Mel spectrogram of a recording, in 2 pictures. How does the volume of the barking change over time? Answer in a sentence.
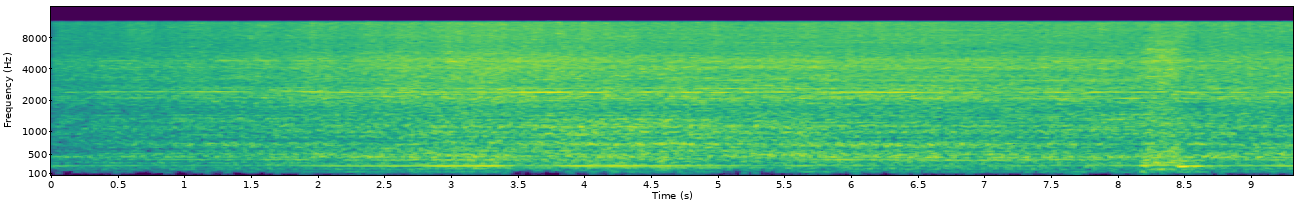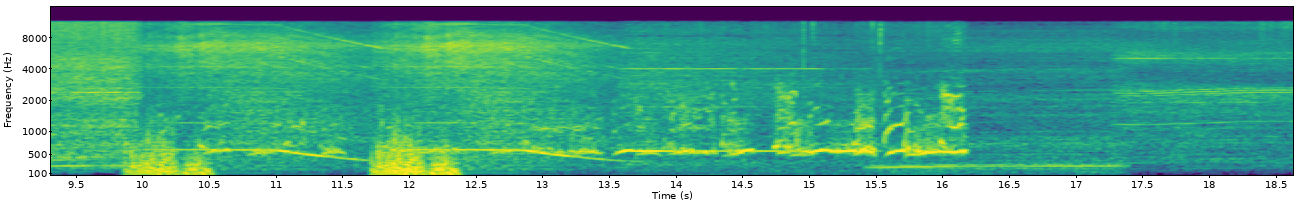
The volume of the barking goes up.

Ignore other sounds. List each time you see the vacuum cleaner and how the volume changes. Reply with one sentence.
The vacuum cleaner can be heard from 0.0 to 18.5 s, getting quieter.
